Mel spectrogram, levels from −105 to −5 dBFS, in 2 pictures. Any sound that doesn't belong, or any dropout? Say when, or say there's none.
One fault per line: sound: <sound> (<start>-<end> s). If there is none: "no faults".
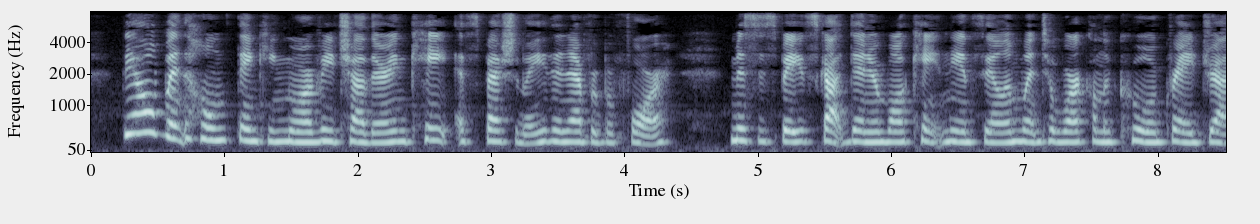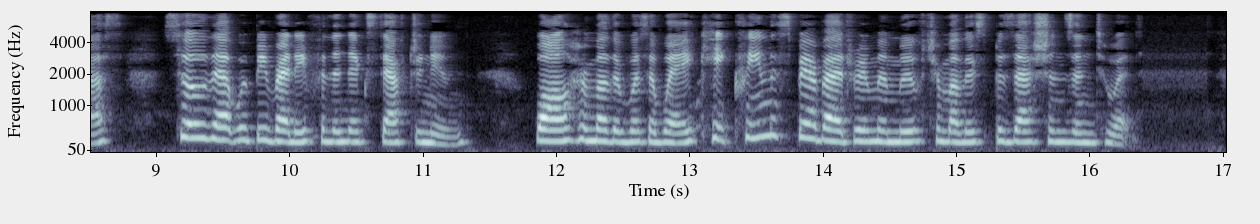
no faults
